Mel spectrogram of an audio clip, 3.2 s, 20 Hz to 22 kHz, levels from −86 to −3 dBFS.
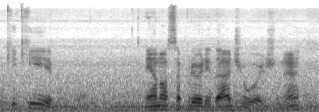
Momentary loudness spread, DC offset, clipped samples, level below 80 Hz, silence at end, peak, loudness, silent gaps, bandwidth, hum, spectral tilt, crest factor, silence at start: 12 LU; under 0.1%; under 0.1%; -42 dBFS; 0 s; -6 dBFS; -23 LUFS; none; 17.5 kHz; none; -7 dB/octave; 16 dB; 0 s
